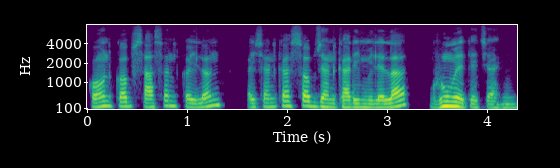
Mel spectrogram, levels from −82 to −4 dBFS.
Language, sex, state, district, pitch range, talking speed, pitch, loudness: Bhojpuri, male, Bihar, Saran, 130-170 Hz, 165 wpm, 145 Hz, -18 LUFS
